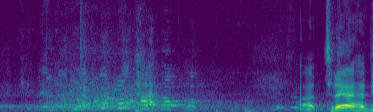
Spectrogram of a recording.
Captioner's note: laughter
